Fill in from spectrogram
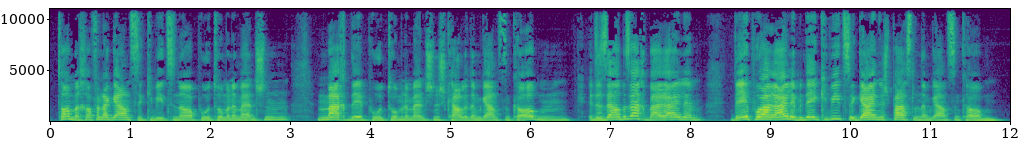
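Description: A man's voice: on the high side, lively intonation, moderate pace, sharp tone. A man explaining a page of Talmud in a chanting study-hall manner, rising and falling for emphasis. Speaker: Talmud teacher. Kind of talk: Yiddish-style Talmud lesson.

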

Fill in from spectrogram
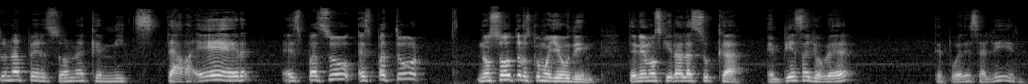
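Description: A man giving a Torah class, emphatic and swinging from soft remarks to loud exclamations, sprinkling in Hebrew religious terms. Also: fairly high pitch. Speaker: Torah teacher.

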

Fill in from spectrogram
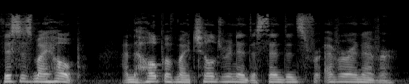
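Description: A man reading old letters aloud in a measured, formal cadence, as a reader of devotional texts. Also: mid-range voice, darkish tone.

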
